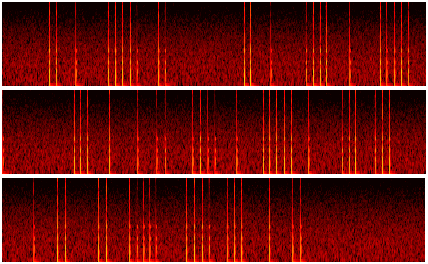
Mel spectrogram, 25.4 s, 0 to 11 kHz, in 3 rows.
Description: Tap code, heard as taps on a table, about 7 knocks a second. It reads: FW FQV LBQVN BJSB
